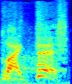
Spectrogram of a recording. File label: "like this", male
